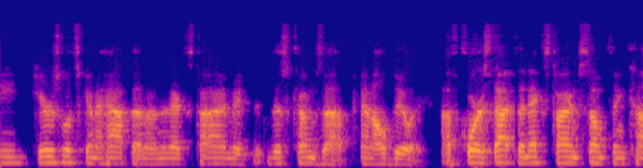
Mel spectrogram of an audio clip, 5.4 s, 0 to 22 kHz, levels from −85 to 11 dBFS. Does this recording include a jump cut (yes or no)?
yes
